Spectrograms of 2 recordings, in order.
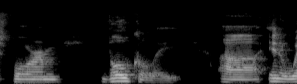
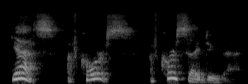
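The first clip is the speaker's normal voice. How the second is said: mock assurance; 7 semitones higher, 5 dB quieter than usual. Actor to casting caller on the phone, mock assurance. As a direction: play an actor covering up with a quick yes. Actor bluffing on audition call.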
